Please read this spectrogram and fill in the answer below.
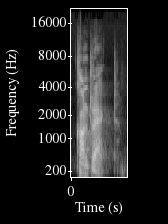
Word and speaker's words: contract: stressed first or second the correct answer is first because contract as a noun receives stress on the first syllable next lecture i shall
